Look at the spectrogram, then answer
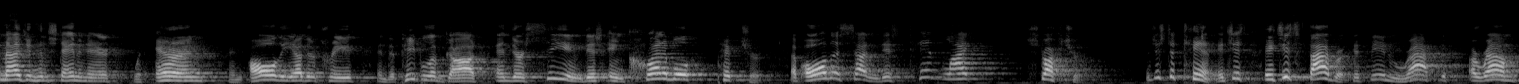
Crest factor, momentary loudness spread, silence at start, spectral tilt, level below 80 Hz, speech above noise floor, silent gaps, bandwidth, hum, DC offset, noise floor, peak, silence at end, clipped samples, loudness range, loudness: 16 dB; 17 LU; 0 s; -6.5 dB/octave; -66 dBFS; 35 dB; none; 11 kHz; none; under 0.1%; -61 dBFS; -10 dBFS; 0 s; under 0.1%; 5 LU; -26 LUFS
